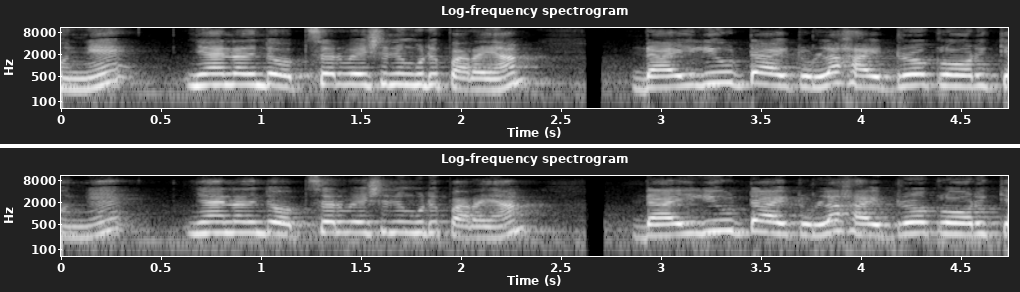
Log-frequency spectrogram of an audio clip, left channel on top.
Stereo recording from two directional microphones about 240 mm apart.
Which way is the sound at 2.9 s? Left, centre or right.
Left.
